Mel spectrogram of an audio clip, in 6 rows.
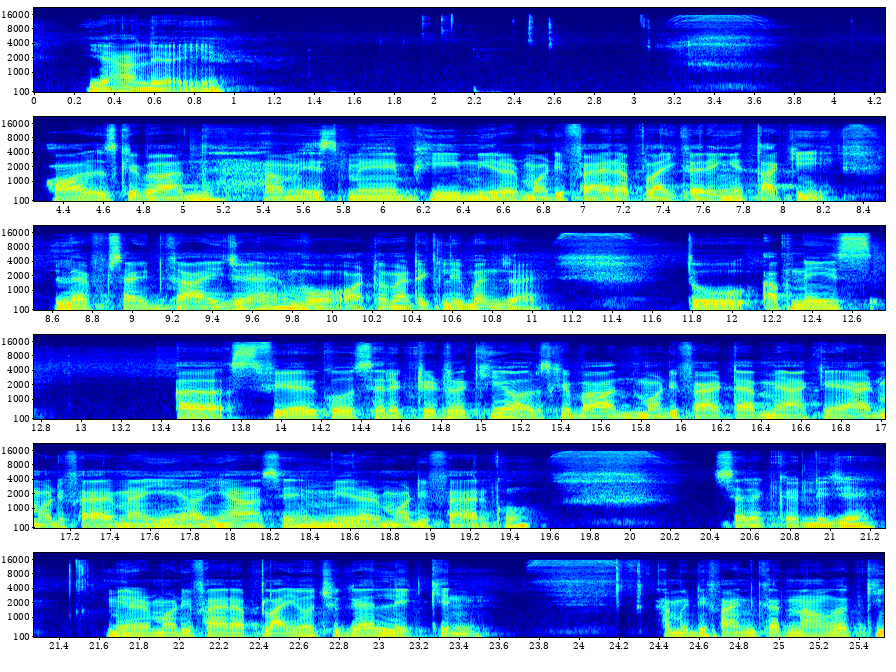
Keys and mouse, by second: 18.6 click.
